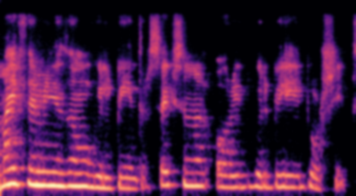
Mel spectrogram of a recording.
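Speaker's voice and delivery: plain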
